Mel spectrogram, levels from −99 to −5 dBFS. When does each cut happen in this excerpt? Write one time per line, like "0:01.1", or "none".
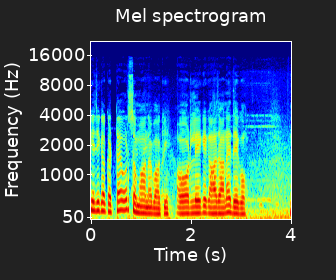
0:01.6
